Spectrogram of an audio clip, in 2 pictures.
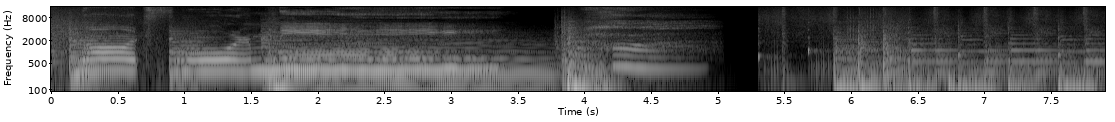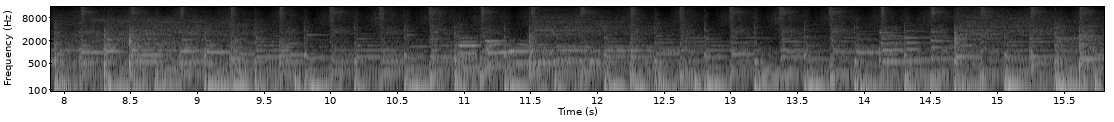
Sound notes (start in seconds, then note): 4.1 sighs; 5.8 upbeat music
